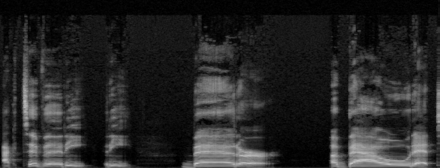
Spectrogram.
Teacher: The flap T is when the T appears between two vowels as in the word activity. It sounds like a really light D.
